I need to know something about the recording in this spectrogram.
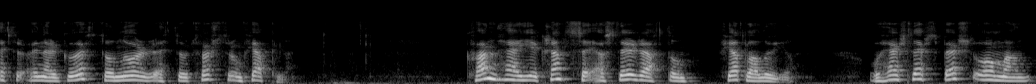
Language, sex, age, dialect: Faroese, female, 61+, Norðurstreymoy/Eysturoy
